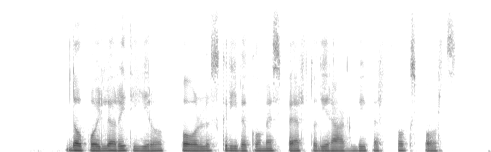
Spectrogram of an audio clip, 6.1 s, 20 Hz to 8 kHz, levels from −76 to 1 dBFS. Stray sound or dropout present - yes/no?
yes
